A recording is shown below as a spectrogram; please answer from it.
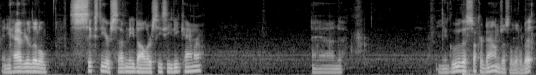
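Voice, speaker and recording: A man's voice: on the low side, steady tone, a little slow, long pauses, a little mellow. A man hosting a live stream, chatting casually and joking with viewers while he tinkers with a homemade project. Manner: rambling, jokey, talks to chat while tinkering.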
